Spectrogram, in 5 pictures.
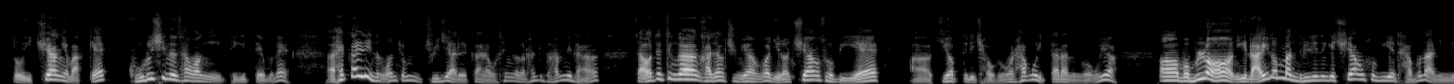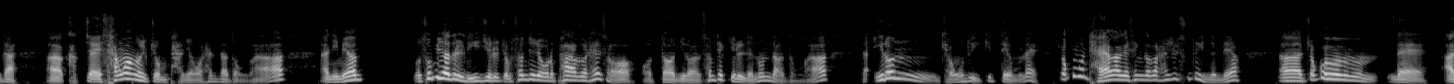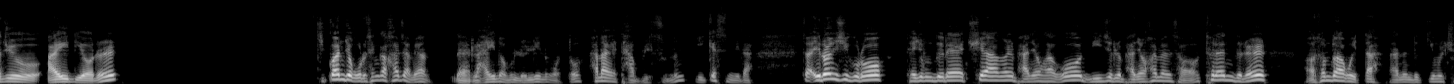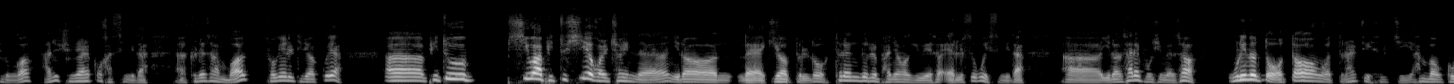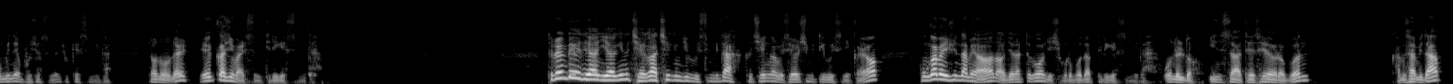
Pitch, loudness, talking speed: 165 Hz, -23 LUFS, 380 characters per minute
